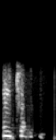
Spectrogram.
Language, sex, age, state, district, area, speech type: Sindhi, female, 18-30, Rajasthan, Ajmer, urban, conversation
